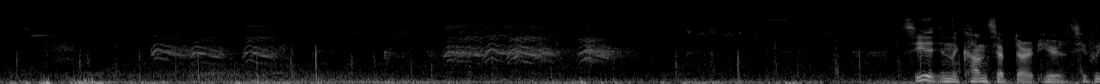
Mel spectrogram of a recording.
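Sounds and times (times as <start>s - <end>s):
bird cawing: 1.4s - 3.2s, 3.8s - 6.5s.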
